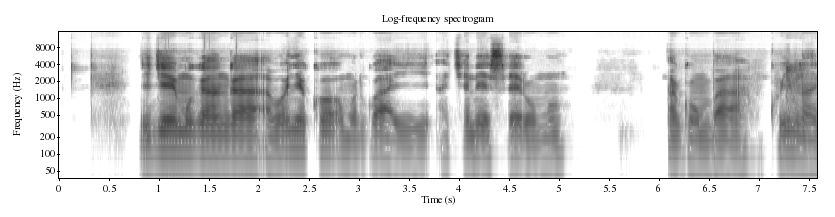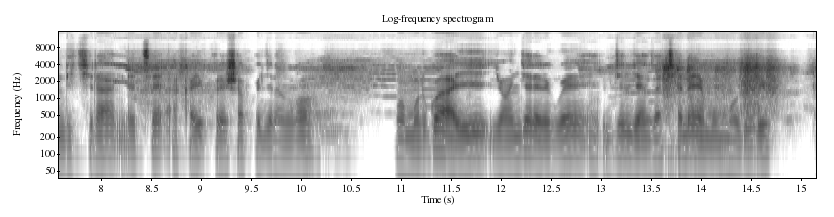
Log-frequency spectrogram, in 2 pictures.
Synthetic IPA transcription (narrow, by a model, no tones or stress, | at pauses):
ḭɟihemuɡaːŋɡaa̰βo̞ɲe̞ko̞umuɾɡwaːjiace̞ne̞seɾumu | aɡoːmbakujimŋaːndiciɾande̞t͡se̞ʔakajikʰo̞ɾe̞ʃakuɟiɾaŋɡo̞ | womuɾɡwaːjijo̞ːɲɟe̞ɾe̞ɾɡwe̞ḭbɟiːɲɟe̞ːnziacʰe̞ne̞jemumuβiɾiwe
